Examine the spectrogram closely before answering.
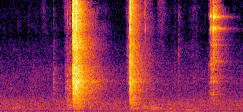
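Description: Three sharp metal clanks from a cable pulley machine's hardware, spaced a second or more apart; the first is the loudest and the last leaves a short high ring.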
